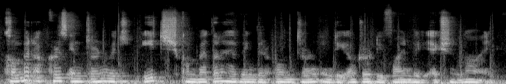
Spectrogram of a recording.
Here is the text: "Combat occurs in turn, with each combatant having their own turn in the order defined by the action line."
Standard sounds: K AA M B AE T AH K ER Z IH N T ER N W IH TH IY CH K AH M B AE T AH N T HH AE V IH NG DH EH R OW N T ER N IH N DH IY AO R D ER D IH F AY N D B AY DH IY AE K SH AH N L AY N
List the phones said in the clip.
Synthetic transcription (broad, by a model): K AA M B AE T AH K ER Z IH N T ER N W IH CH IY CH K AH M B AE T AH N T HH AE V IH NG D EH R OW N T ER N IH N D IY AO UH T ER D IH F AY N D B AY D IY AE K SH AH N L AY N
